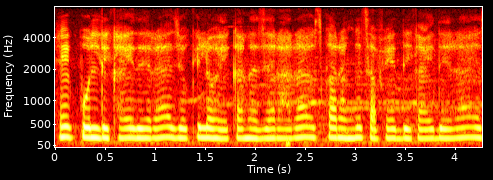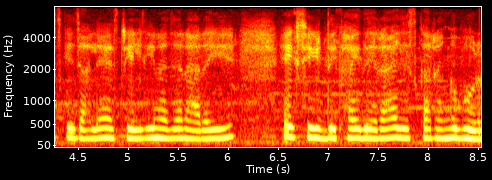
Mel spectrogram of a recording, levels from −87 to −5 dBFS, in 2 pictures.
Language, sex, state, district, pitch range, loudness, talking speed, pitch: Hindi, female, Chhattisgarh, Sukma, 195-210 Hz, -16 LUFS, 260 wpm, 200 Hz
